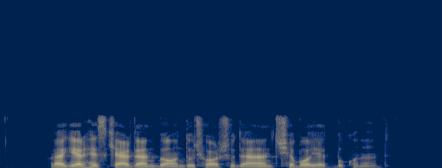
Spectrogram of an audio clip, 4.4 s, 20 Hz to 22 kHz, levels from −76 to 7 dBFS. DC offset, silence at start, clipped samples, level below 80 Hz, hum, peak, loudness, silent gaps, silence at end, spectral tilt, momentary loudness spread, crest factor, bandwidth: under 0.1%; 0.5 s; under 0.1%; -76 dBFS; none; -4 dBFS; -23 LUFS; none; 0.65 s; -3.5 dB/octave; 17 LU; 22 dB; 7.2 kHz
